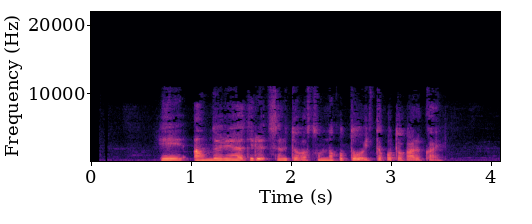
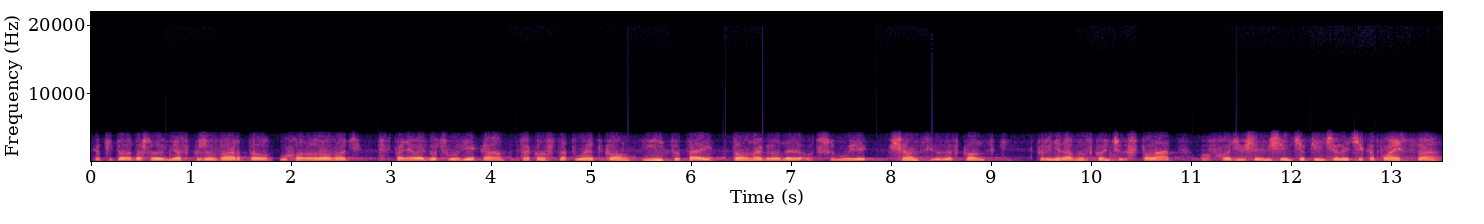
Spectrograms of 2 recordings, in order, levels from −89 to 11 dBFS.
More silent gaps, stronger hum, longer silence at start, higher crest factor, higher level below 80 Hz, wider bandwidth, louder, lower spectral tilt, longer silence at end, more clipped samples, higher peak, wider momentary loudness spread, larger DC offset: neither; neither; first, 0.7 s vs 0.05 s; first, 22 dB vs 14 dB; second, -72 dBFS vs -46 dBFS; first, 11 kHz vs 4.4 kHz; second, -24 LUFS vs -17 LUFS; second, -6 dB/octave vs -10 dB/octave; first, 0.6 s vs 0 s; neither; about the same, -2 dBFS vs -2 dBFS; about the same, 6 LU vs 7 LU; neither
